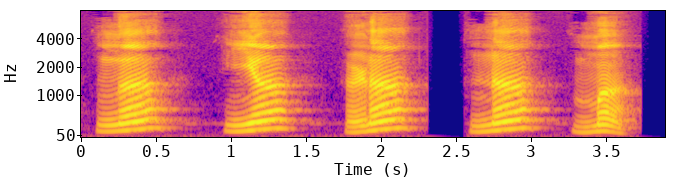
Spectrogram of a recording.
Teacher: ये नाक की सहायता से बोले जाते हैं, इसलिए इन्हें अनुनासिक वर्ण कहते हैं।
